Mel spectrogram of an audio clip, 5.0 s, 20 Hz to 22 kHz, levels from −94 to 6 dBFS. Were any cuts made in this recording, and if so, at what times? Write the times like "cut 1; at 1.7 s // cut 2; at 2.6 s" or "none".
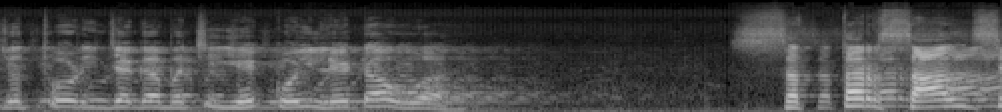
cut 1; at 3.5 s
